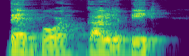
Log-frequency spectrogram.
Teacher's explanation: But for New Zealand and to some extent South African accents, the short A is raised, the tongue is higher in the mouth, so A becomes eh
